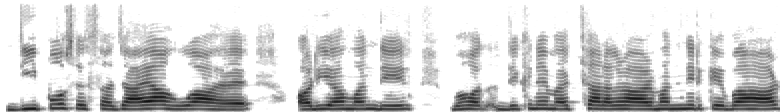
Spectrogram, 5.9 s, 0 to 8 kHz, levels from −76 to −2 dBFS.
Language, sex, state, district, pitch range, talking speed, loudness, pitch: Hindi, male, Bihar, Samastipur, 245-260 Hz, 205 wpm, -16 LUFS, 255 Hz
